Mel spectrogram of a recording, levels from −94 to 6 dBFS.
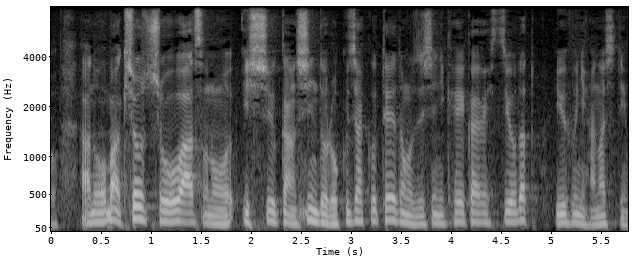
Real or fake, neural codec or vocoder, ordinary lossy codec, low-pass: real; none; none; none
